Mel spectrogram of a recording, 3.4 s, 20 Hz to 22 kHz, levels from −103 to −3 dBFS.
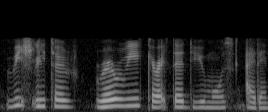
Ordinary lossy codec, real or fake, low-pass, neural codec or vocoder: MP3, 48 kbps; real; 5.4 kHz; none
